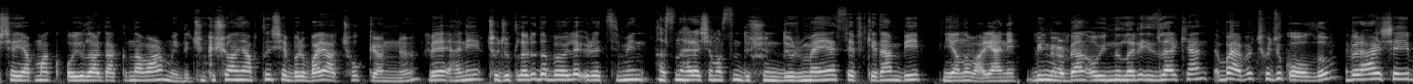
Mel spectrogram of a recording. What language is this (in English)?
Turkish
